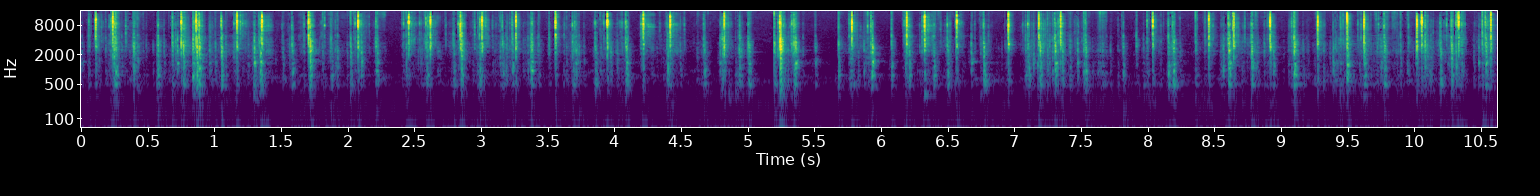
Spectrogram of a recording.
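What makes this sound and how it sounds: Fingertips and long nails type continuously on a mint and white plastic typewriter-style mechanical keyboard with round keycaps. The result is a steady stream of sharp, bright, clicky key presses that die away almost instantly, with little low end.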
